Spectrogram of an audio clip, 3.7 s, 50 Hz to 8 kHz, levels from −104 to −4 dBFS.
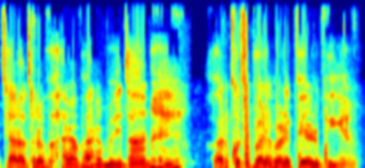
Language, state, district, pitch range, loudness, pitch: Hindi, Arunachal Pradesh, Lower Dibang Valley, 130-140 Hz, -12 LUFS, 135 Hz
